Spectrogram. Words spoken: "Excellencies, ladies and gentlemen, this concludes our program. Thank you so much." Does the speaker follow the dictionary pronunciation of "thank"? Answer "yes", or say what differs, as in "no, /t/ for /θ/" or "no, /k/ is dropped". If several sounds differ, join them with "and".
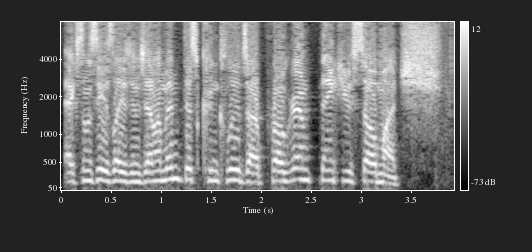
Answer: yes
